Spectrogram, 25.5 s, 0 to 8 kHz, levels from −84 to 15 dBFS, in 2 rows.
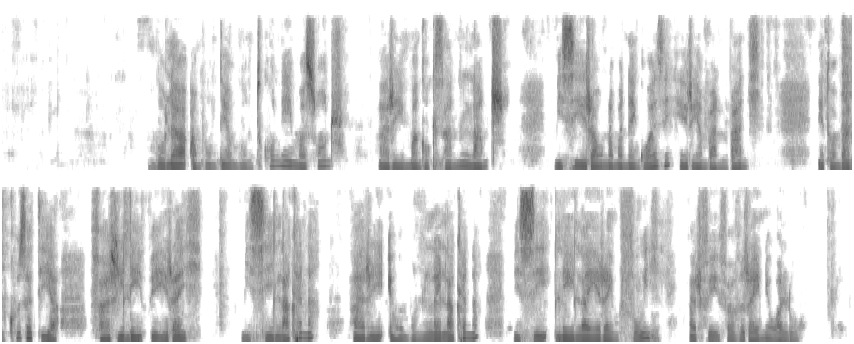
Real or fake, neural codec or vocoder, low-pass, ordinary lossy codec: real; none; 7.2 kHz; MP3, 48 kbps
